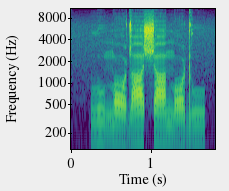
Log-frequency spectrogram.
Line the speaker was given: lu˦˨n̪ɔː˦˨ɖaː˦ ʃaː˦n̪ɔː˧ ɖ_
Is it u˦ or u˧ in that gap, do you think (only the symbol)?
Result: u˦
